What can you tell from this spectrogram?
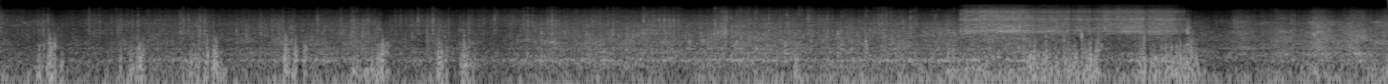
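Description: Wind buffeting the microphone of a camera riding along on a mountain bike, over a low rumble with frequent small knocks and rattles from the bike on the trail. A brighter high hiss comes in for about two seconds near the end.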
